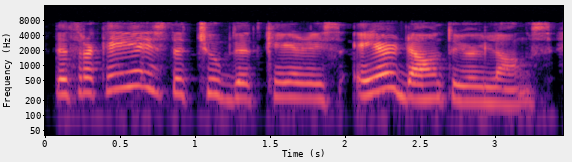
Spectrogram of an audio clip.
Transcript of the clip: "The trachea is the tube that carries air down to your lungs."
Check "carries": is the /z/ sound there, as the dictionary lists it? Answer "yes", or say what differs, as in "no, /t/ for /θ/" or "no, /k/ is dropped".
no, /s/ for /z/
